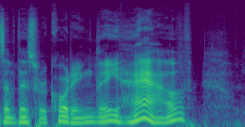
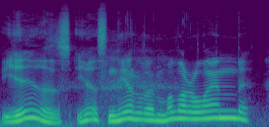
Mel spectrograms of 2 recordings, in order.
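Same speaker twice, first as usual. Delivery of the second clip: clumsy put-on Russian accent, pitched up; 7 semitones higher, 6 dB quieter than usual. Joking with another speaker about Zelensky: bad fake Russian accent. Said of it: "That's a terrible, I can't do Russian".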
